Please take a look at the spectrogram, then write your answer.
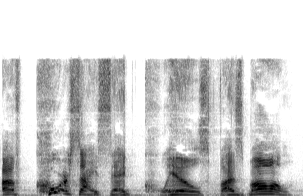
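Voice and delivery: loud, slow exasperation; irascible porcupine. Acted. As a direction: hammer it out impatiently. Porcupine snaps at the mouse.

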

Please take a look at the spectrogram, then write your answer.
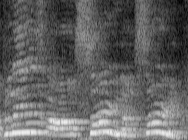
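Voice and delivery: very high, loud frantic begging; boy pleading as mum chases him; panicked pleading. Retold or imitated. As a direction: beg for mercy while running away. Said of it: "And I was like".

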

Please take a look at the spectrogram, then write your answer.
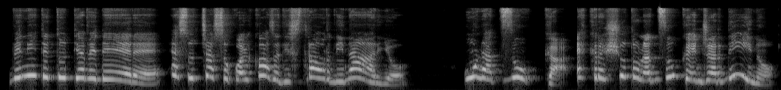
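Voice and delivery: high-pitched, astonished calling out; excited mother. A narrator's reading. Mother summoning the family to the pumpkin, high excited call. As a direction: call everyone over in a high, amazed voice. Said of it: "dalla voce della mamma".

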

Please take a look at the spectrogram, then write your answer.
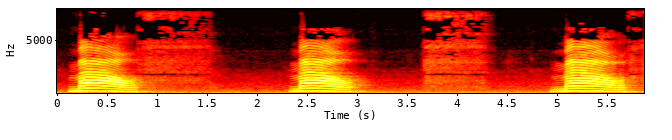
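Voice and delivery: th sound demo, tongue between teeth; TH drill. Shown as a demonstration. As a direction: Mouth with breath through the teeth gap at the end. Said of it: "まずは口、マウスですね。".

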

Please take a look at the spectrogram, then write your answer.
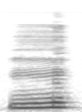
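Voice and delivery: "me?" said loud and distinct; teacher quizzing with a loud "me?"; quiz syllable. Shown as a demonstration. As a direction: call out "me?" clearly for the child to find. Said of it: "où est la syllabe".

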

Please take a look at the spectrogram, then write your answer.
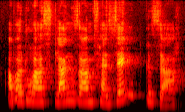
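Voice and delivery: hohe, laute Krähe; rechthaberische Krähe. Acted. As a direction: vorwurfsvoll auf dem Fehler herumreiten. Krähe hält falsches Wort vor. (rechthaberisch, hoch und laut)

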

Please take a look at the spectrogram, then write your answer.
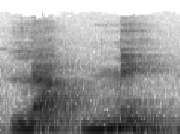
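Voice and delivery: usual speaking voice

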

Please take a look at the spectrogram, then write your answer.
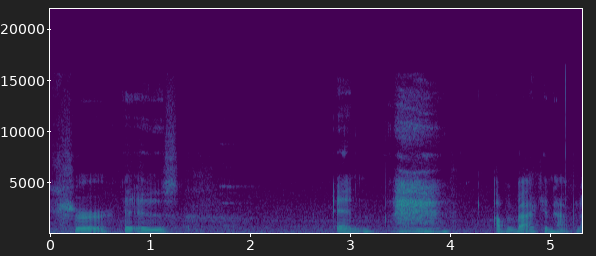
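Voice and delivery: talking with strips on; whitening strips on teeth. Real, not acted. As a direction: finger pressing on teeth. Seen 3: Finger presses clear strips onto teeth; gone by +10.1 later clip.

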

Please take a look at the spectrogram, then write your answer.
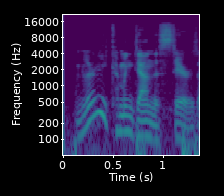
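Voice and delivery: indignant fast protest after being bumped on the stairs. Acted. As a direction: snap back that you were just walking down.

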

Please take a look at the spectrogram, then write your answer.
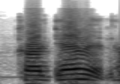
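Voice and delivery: angry outburst. Real, not acted. Frustrated gamer swearing.

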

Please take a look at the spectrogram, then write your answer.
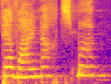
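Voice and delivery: put-on small, very high child voice, a little scared; a timid boy answering Santa; a bit frightened. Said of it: "sagte Thomas etwas ängstlich".

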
